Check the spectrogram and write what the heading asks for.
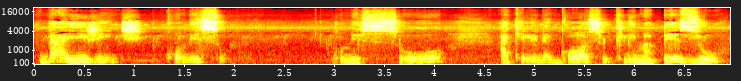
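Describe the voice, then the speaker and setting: Gravelly low-voiced Brazilian woman. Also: slow pace, a little hiss or hum. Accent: Brazilian Portuguese. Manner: intimate, drops to hushed half-whisper. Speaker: devotional host. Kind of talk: live devotional storytelling. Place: living room at home at night.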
